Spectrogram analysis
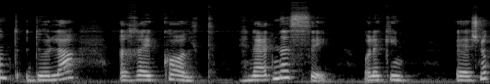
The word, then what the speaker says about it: récolte: Et dans récolte, C se prononce K.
